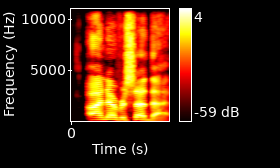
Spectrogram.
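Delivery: normal talking voice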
